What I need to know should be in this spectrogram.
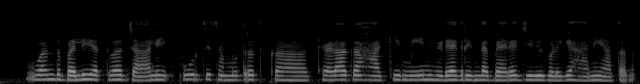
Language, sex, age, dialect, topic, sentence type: Kannada, female, 18-24, Northeastern, agriculture, statement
